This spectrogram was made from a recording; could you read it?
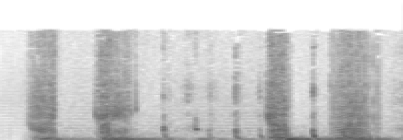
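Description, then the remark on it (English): A man lying on his back farts on command in a series of low, rumbling, sputtering bursts, each a half-second or so long, with brief pauses between them and steady low-end noise underneath. “Ladies and gentlemen, we're listening to a man who is farting on command on his back.”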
